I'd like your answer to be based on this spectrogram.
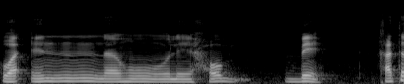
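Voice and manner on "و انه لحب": slow, drawn-out chanted Arabic recitation; slow Quran recitation. Shown as a demonstration. Teacher slowly reciting the verse for the student, chanted. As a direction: stretch every syllable as in tajweed. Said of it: "teacher recites verse".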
